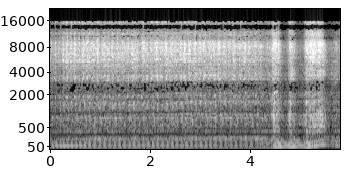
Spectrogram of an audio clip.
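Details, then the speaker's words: Cummins diesel (1500hp project truck) with five-inch exhaust all the way back, at the exhaust before its first drive; steady deep burble at idle with clean quick throttle blips: normal idle. "let's get this thing down and we'll give you guys some exhaust sounds"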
